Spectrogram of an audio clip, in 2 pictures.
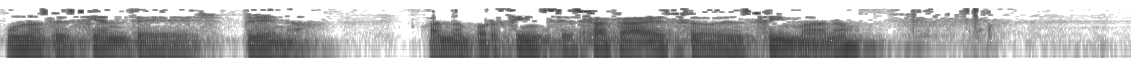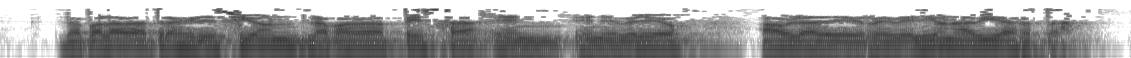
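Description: A man's voice: on the low side, normal speed, lo-fi sound, slight background noise. A man preaching a sermon with an Argentine accent, earnestly teaching and often checking in with his listeners. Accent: Argentine Spanish. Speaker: pastor and marriage counselor.

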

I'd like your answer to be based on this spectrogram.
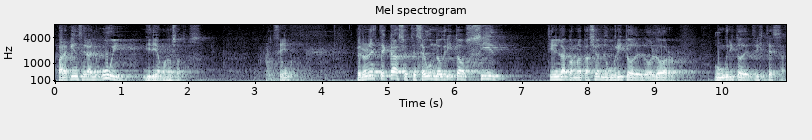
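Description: A man's voice: medium pitch, animated, moderate pace, pauses often, mellow. A man preaching a sermon, explaining scripture and voicing its cries with emphasis. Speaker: pastor. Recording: echoey hall with long reverb.

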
